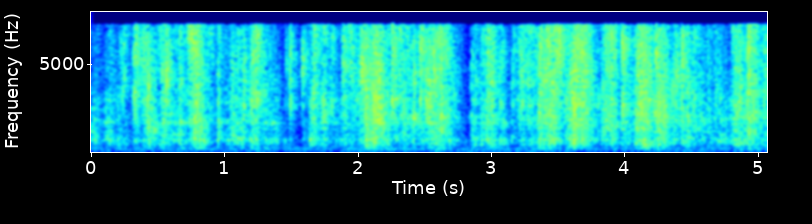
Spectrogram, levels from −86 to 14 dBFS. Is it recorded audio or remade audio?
recorded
